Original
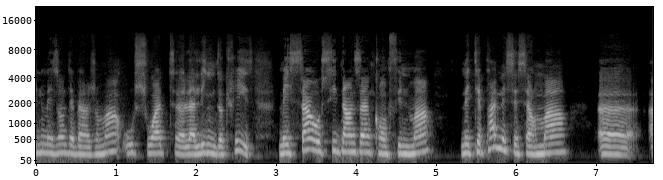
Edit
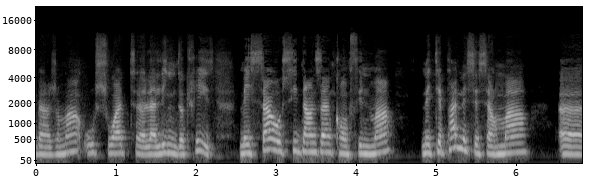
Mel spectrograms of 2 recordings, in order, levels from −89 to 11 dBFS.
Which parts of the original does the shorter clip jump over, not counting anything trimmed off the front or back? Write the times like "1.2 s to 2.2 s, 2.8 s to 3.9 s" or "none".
none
